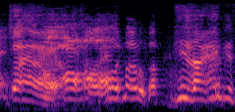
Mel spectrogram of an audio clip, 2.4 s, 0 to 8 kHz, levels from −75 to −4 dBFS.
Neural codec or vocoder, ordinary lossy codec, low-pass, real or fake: codec, 16 kHz, 1 kbps, FunCodec, trained on LibriTTS, 50 frames a second; MP3, 64 kbps; 7.2 kHz; fake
